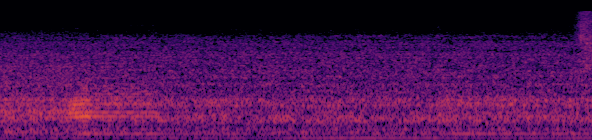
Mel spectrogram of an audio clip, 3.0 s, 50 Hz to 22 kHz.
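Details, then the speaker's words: Wahoo Kickr Headwind fan at about 75% speed: steady low droning hum with a buzzy edge at one pitch. Vibration can be felt on the housing and is most noticeable around 50–75%; at 100% fan noise masks it. "can feel 75 you can feel there's some vibration here hopefully you can also hear it i definitely can"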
